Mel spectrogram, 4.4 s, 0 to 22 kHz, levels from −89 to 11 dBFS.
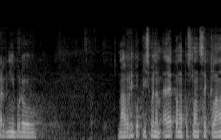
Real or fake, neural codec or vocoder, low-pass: fake; codec, 16 kHz in and 24 kHz out, 1.1 kbps, FireRedTTS-2 codec; 9.9 kHz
